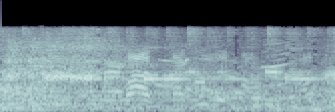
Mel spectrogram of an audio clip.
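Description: Stunt motorcycle tyres screeching in a short skid about half a second in, with a few squealing chirps just after, over loud show music.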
